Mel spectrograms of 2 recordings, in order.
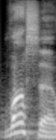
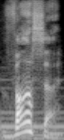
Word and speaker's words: Wasser: Wasser, water, say it Wasser.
